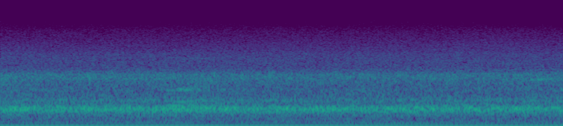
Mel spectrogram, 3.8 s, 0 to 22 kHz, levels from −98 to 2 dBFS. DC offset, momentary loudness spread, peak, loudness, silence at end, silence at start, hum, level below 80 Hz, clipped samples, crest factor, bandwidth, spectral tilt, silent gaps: 0.2%; 2 LU; -32 dBFS; -45 LUFS; 0 s; 0 s; 60 Hz at -70 dBFS; -60 dBFS; under 0.1%; 12 dB; 13 kHz; -5 dB/octave; none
